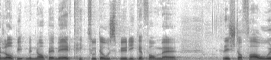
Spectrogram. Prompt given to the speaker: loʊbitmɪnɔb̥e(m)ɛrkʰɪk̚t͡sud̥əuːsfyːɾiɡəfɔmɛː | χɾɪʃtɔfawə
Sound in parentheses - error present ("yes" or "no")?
no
